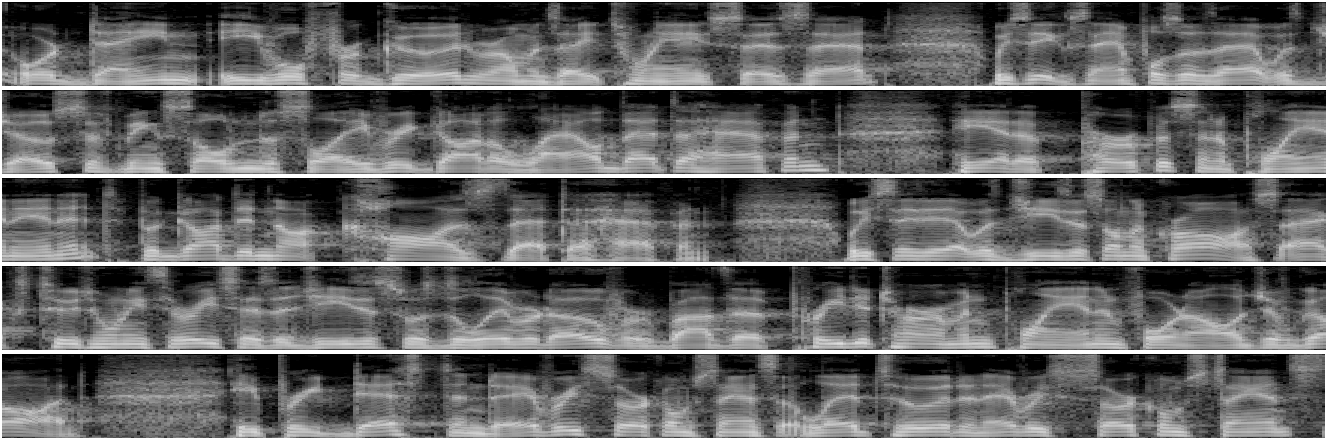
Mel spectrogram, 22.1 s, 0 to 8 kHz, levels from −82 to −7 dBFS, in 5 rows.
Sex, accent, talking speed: male, American, 205 wpm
